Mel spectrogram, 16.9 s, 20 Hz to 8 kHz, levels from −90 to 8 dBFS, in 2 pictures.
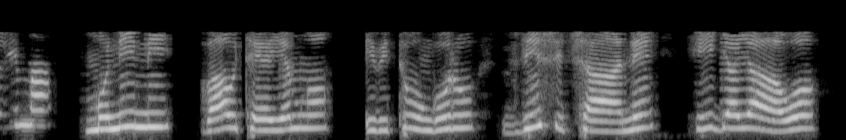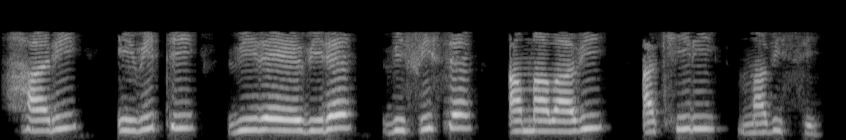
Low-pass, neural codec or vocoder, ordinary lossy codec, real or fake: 7.2 kHz; none; AAC, 16 kbps; real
